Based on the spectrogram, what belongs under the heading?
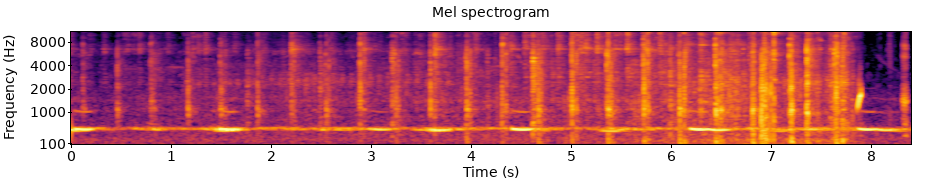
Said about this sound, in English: I remember I was doing a residency a few days in Romania. We were in a small village and just started recording the first day. I went to the field, I put the microphone. And then a few minutes after, a guy came with two horses and a char.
